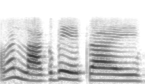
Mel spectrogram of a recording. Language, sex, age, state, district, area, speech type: Bengali, female, 18-30, West Bengal, Birbhum, urban, conversation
